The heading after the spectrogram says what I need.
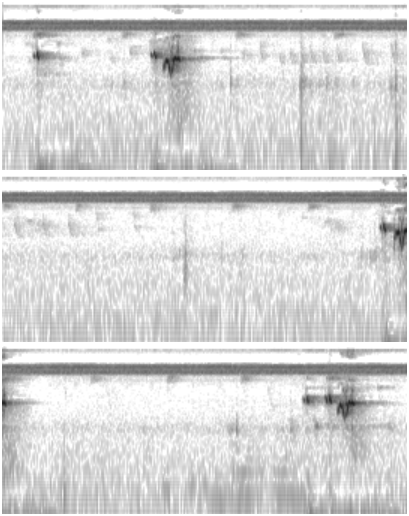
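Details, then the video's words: Young bulbul heard during bird trapping: short, sharp chirped phrases of a few rapid notes, rising then dropping, spaced several seconds apart, over a steady high insect-like hiss. "memikat burung cucak ranting muda mantap"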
